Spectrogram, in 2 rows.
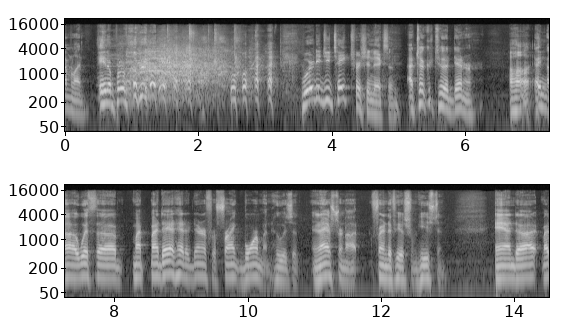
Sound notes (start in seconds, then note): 0.8 laughter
